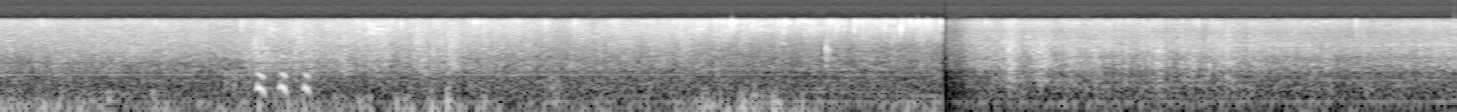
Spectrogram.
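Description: Garden watering spray falling and pattering on leaves and a wooden frame, a steady rain-like hiss. About two seconds in, three quick low notes stand out as the loudest sound, and the sound drops out for an instant about seven seconds in.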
